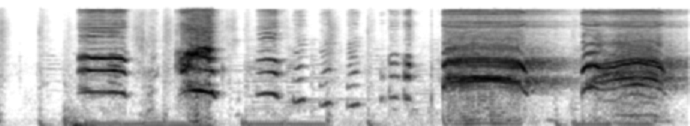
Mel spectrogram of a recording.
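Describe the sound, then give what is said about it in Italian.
Loud, high-pitched monkey screeches come in bursts. Two sharp shrieks are followed by a quick run of choppy chattering calls, then two long, harsh wailing screams. No one speaks. “che scimmie abbiamo questa sera?”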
